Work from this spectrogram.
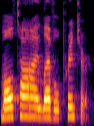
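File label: "multilevel printer", English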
